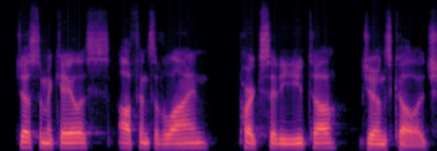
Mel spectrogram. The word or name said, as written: Justin Michaelis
